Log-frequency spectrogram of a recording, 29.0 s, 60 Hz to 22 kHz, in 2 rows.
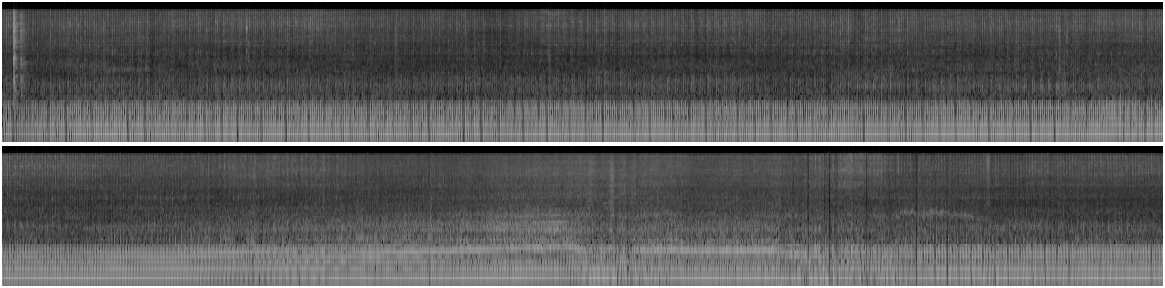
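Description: Suzuki GS650 inline-four motorcycle engine pulling away at low revs. Around the middle the revs climb for several seconds as it accelerates, then drop sharply, hold briefly, and fall back as it slows near the end.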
